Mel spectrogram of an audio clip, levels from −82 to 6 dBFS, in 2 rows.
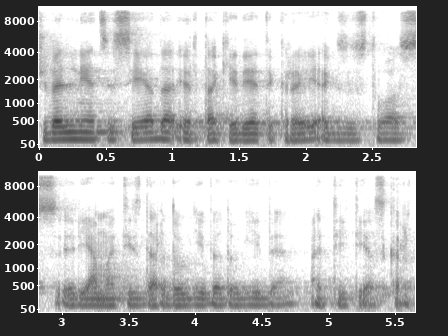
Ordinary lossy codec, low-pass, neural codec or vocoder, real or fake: Opus, 32 kbps; 9.9 kHz; none; real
